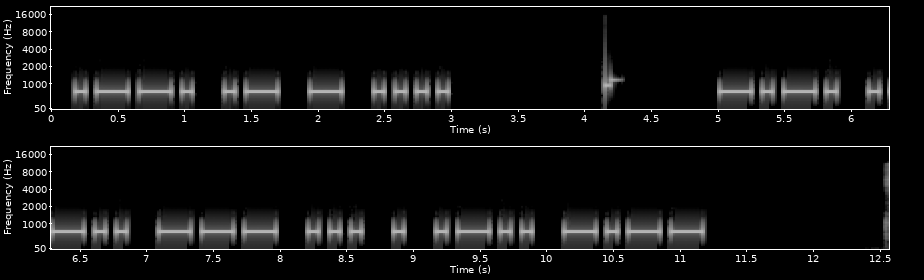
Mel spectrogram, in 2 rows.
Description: Morse code, heard as a keyed tone, about 15 wpm, 700 Hz. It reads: PATH CLOSELY
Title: Sentences from Top 1400 Words - New Word Drill Alt - 15wpm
